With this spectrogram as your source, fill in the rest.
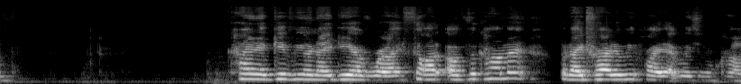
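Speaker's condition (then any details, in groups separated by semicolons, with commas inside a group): Cerebral palsy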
